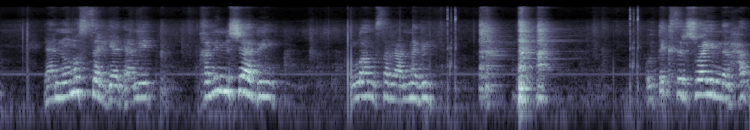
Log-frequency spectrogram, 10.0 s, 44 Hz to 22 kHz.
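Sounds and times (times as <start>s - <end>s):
metal pot lid clank: 6.4s - 7.6s.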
